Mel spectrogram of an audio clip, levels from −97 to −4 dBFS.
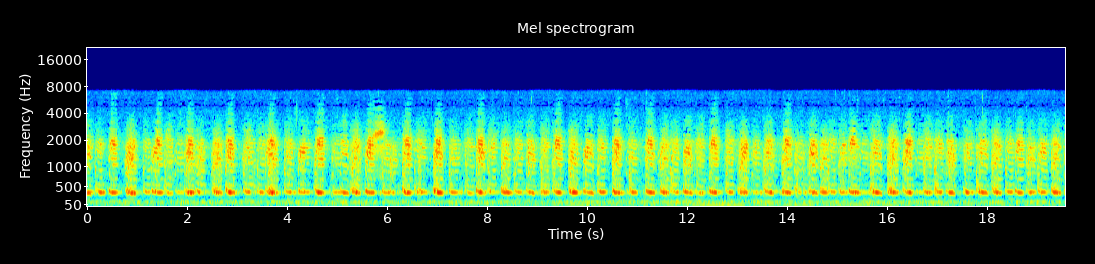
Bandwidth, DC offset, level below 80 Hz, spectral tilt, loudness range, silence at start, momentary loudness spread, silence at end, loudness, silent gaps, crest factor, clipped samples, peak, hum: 7.6 kHz; under 0.1%; -52 dBFS; -5.5 dB/octave; 2 LU; 0 s; 7 LU; 0 s; -25 LUFS; none; 18 dB; under 0.1%; -6 dBFS; none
